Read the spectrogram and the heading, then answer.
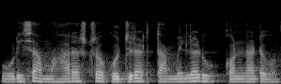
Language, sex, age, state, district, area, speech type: Odia, male, 18-30, Odisha, Kendujhar, urban, spontaneous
